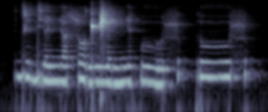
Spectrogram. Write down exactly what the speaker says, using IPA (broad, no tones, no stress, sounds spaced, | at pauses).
d i d j ɛ ɲ a ɬ ɔ d ŋ͡ǁ ɛ d ɲ ɛ k͡p uː ɬ | ɾ uː ɬ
